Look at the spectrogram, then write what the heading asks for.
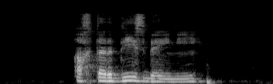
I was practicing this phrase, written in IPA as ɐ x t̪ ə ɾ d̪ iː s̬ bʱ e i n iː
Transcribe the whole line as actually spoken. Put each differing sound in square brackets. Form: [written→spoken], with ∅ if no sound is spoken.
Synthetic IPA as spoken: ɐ x t̪ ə ɾ d̪ iː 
